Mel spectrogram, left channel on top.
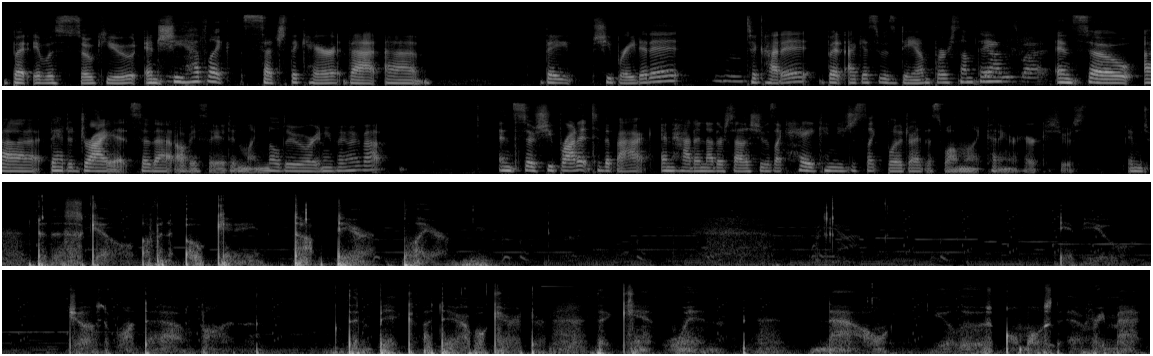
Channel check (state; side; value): different; both; correlation 0.00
